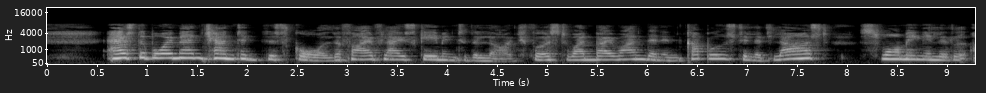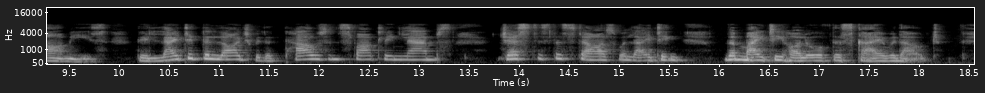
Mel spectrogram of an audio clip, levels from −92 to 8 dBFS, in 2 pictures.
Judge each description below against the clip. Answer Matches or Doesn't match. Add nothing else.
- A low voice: Doesn't match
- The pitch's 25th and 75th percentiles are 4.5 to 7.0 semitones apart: Matches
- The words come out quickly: Doesn't match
